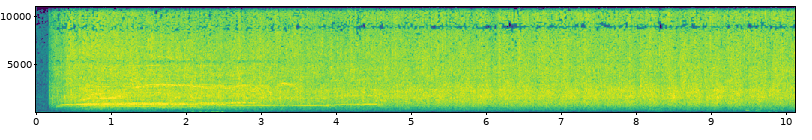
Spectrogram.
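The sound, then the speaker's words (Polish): Loud studio audience applause from a full house at an evening radio-studio event starts abruptly and stays as a dense, steady wash of clapping for about ten seconds. “nie zrobiliśmy próby oklasków dla naszej fantastycznej tutaj grupy, więc na wszelki wypadek dla mojego spokoju.”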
